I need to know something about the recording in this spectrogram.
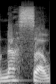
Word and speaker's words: NASA: Just one little question about the pronunciation of NASA. Is it NASA, NASA, or NASA?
